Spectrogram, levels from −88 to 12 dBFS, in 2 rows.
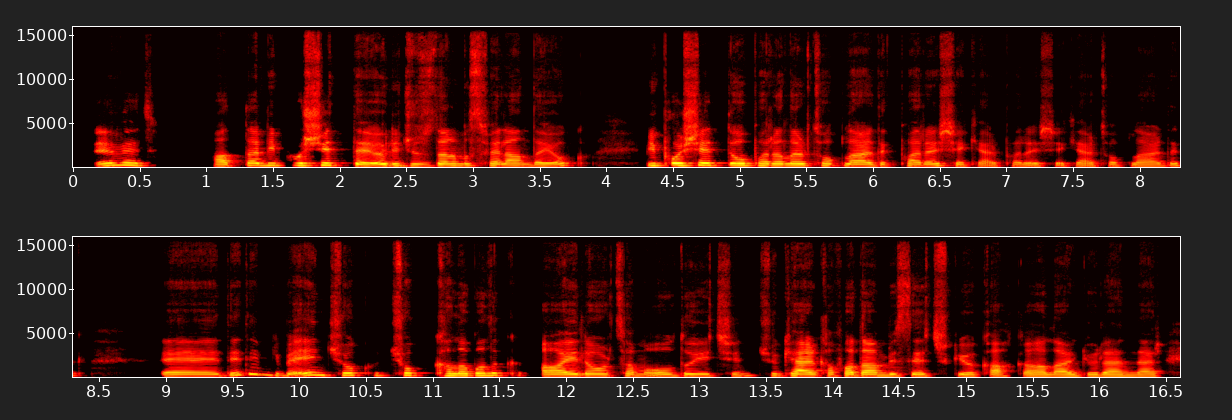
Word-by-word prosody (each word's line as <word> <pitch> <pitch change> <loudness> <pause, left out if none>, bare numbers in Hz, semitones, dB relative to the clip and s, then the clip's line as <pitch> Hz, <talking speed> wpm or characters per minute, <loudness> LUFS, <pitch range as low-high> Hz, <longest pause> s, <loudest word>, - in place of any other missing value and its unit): Evet, 240 0 +1 0.4
hatta 190 +6 0
bir 240 -1 -1
poşette, 245 -4 +2
öyle 210 0 +4
cüzdanımız 210 +2 -2
falan 205 -2 -2
da 180 - 0
yok. 230 +8 -3 0.4
Bir 230 - 0
poşette 240 +1 +7
o 225 0 +6
paraları 215 -1 +3
toplardık, 190 -4 -2
para, 200 +1 -2
şeker, 190 -4 -8
para, - - -7
şeker - - -9
toplardık. 180 +3 -8 0.6
Eee, 190 0 -1
dediğim 370 -7 -2
gibi 220 -3 -4
en 270 +1 +2
çok, 250 0 -1
çok 250 0 -2
kalabalık 230 +3 +2 0.2
aile 195 +2 +2
ortamı 200 -1 -4
olduğu 190 +2 -1
için 190 +1 -6
çünkü 210 0 -3
her 200 0 +5
kafadan 195 -1 +1
bir 185 - +1
ses 185 0 -3
çıkıyor, 175 -1 -5
kahkahalar, 170 0 -2
gülenler, 170 -1 -3
205 Hz, 135 wpm, -25 LUFS, 185-230 Hz, 0.6 s, poşette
